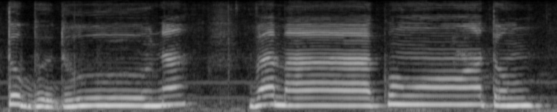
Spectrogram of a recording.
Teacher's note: آگے واو مدہ ہے، اسے ہم کھینچ کے پڑھیں گے، لمبا کر کے پڑھیں گے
